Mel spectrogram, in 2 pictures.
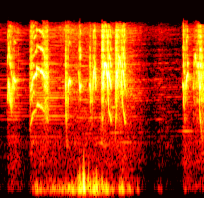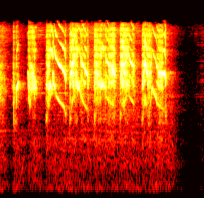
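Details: Sogon song used as a lure to get a silent bird singing again: two runs of sharp, high, fast chirps and squeaky twitters separated by a brief gap, with a soft low thump early on.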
